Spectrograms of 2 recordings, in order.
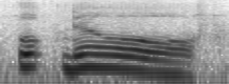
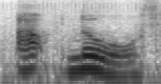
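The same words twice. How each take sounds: First: It is said in a northern English accent. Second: It is said in a southern English accent. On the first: "They will say up north" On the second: "they don't say north, up north"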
